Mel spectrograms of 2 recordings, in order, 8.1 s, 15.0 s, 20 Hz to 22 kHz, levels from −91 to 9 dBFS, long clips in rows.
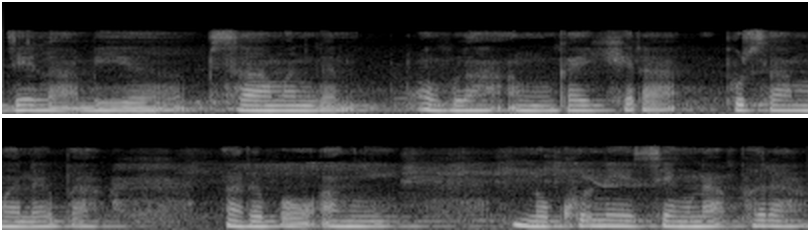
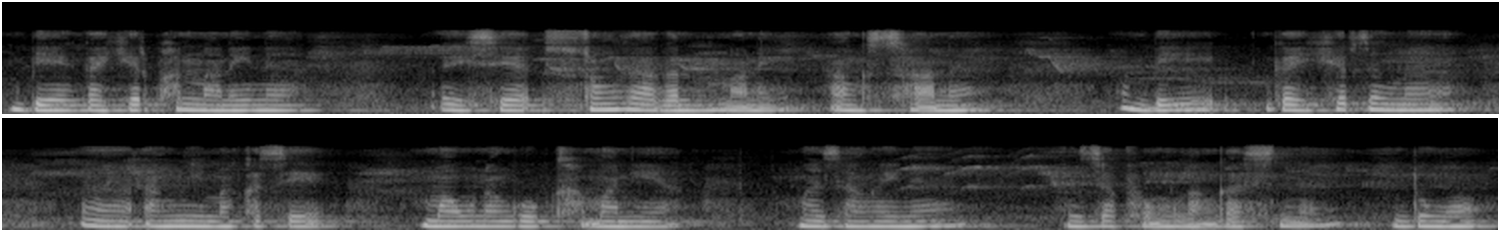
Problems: none marked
